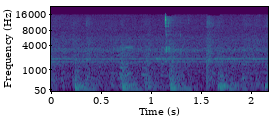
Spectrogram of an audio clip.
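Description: A steady drum beat, about two beats a second, from a band playing by the race course, heard over the general noise of the passing runners.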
